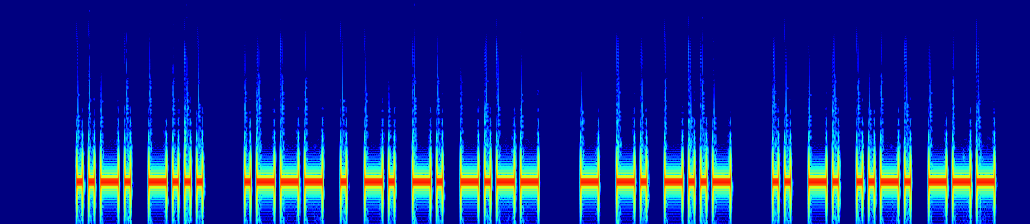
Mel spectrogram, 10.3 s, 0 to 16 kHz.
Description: Morse code, heard as a keyed tone, about 21 wpm, 700 Hz. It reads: FB JENNY TNX INFO
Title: Practice QSO - Exchange 3 - More Info - 20wpm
